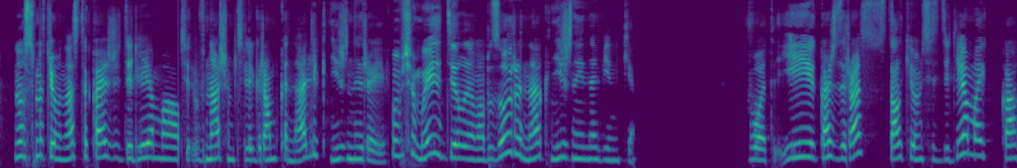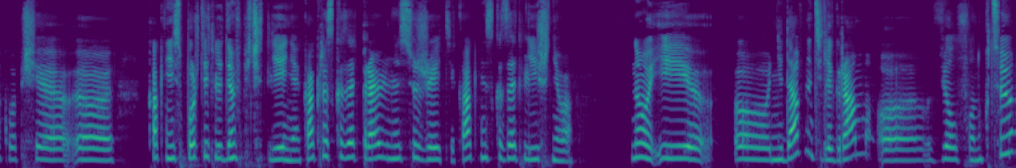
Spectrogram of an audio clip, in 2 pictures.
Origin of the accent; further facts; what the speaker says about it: Siberia, Russia; я родилась в Сибири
